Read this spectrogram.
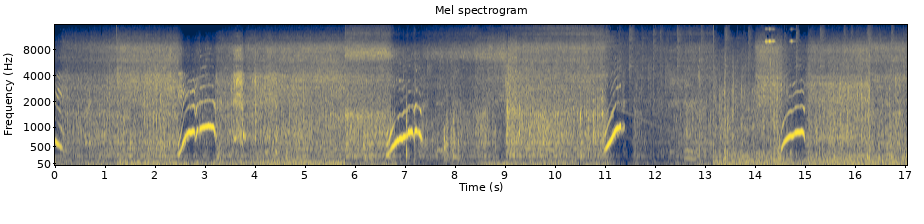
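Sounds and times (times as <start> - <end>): bike tyre rumble: 0.0 - 17.0
wind buffeting microphone: 0.0 - 17.0
rider whooping: 2.4 - 4.0, 5.8 - 13.2, 14.4 - 15.7.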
